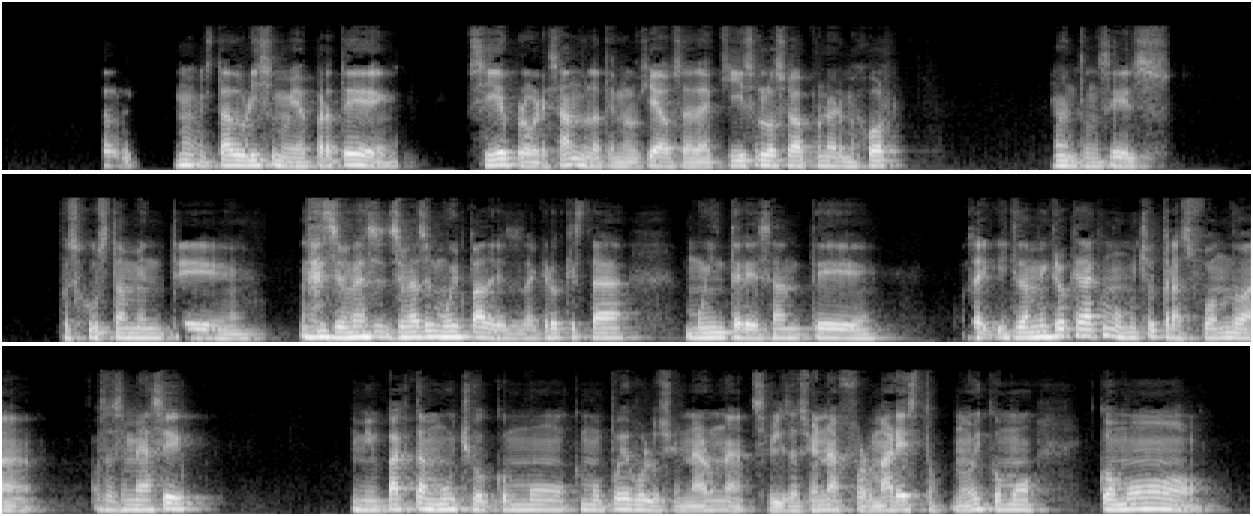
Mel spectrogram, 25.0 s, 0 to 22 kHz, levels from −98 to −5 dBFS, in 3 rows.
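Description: Nothing stood out as a technical problem on listening to this speech recording.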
